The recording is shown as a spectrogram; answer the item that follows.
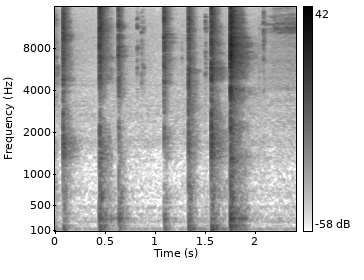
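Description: Computer keyboard keys clicking as a short command is typed, about eight separate keystrokes at an uneven pace. The last, loudest click near the end is the Return key sending the command.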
